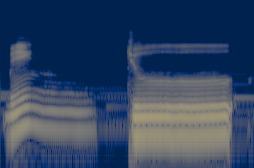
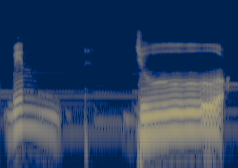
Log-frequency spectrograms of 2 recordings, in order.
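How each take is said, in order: First: The n sound is hidden and nasal. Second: The n sound is pronounced clearly. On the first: The speaker calls it right. "Minnya kurang jelas, samar, tapi jimnya jelas" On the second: The speaker calls it wrong. "bacanya bukan min ju"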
